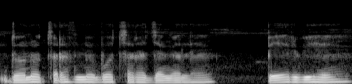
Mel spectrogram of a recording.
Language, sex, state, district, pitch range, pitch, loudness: Hindi, male, Arunachal Pradesh, Longding, 100-110 Hz, 110 Hz, -14 LUFS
